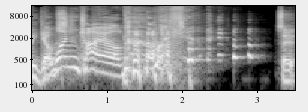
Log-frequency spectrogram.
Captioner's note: guessers laughing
